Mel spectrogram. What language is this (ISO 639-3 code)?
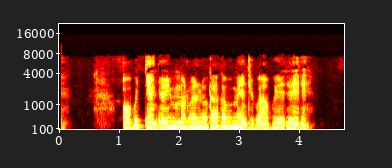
lug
